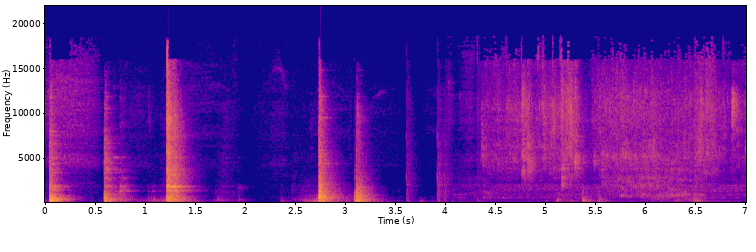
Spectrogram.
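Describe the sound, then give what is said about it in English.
A few sharp knocks and clatters, then water is poured out to wash away mixed yellow, blue, green and red paint, a steady, soft splashing rush that continues at moderate volume until the end. “And then we can wash it all away.”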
